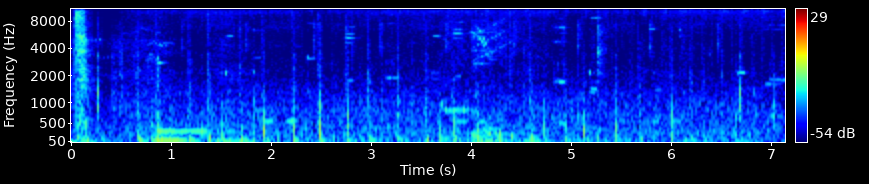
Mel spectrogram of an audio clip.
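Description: Horse hooves clip-clop at a walking pace in Assassin's Creed Brotherhood, a steady series of light, fairly close knocks over a faint game ambience with no talk.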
